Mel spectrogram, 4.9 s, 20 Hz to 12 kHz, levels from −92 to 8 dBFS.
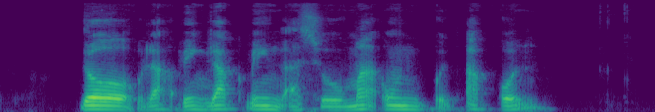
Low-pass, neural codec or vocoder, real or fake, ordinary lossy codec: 10.8 kHz; codec, 24 kHz, 0.9 kbps, WavTokenizer, small release; fake; AAC, 48 kbps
